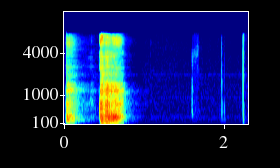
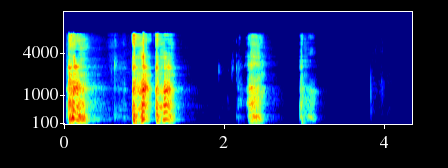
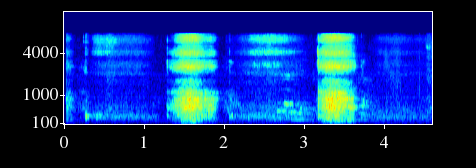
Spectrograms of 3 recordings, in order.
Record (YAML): cough_length: 2.3 s
cough_amplitude: 27326
cough_signal_mean_std_ratio: 0.3
three_cough_length: 4.4 s
three_cough_amplitude: 29204
three_cough_signal_mean_std_ratio: 0.3
exhalation_length: 4.6 s
exhalation_amplitude: 6662
exhalation_signal_mean_std_ratio: 0.41
survey_phase: beta (2021-08-13 to 2022-03-07)
age: 65+
gender: Male
wearing_mask: 'No'
symptom_none: true
symptom_onset: 12 days
smoker_status: Ex-smoker
respiratory_condition_asthma: false
respiratory_condition_other: false
recruitment_source: REACT
submission_delay: 4 days
covid_test_result: Negative
covid_test_method: RT-qPCR
influenza_a_test_result: Negative
influenza_b_test_result: Negative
